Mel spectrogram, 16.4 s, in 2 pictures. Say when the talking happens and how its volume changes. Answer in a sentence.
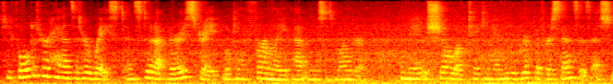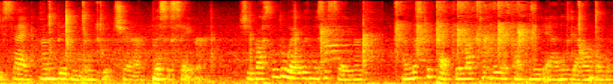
You can hear the talking from 0.1 to 16.3 s, at a steady volume.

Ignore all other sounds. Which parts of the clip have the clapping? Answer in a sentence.
The clapping can be heard from 8.7 to 16.2 s.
